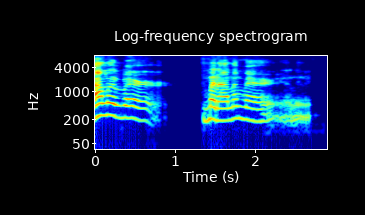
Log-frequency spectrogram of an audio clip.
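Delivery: high, slow, mocking skeptical voice.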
